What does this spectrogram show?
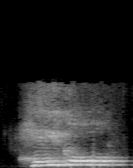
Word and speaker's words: Hegel: and journey now is and in German it's Hegel has become fashionable again only because he's been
